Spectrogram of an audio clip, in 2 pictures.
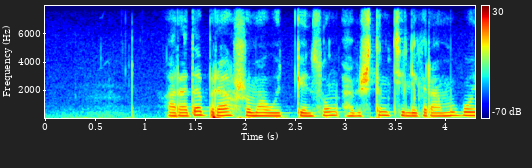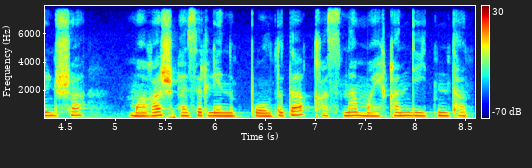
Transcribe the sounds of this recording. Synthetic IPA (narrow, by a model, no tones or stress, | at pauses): ɑɾɑd̪ɑbɪɾɑqʒ̥ʊmɑwɵt̪kʲe̞nso̞ɴæbɪʃt̪ɪŋt̪ʲʰe̞lʲe̞ɡraməbo̞jənʃɑ | mɑʁɑʃæzɪɾle̞nɪp̚b̥o̞lˠd̪əd̪ɑqʰɑsənɑmɑjqɑnd̪e̞jt̪ɪnt̪ʰɑt̪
